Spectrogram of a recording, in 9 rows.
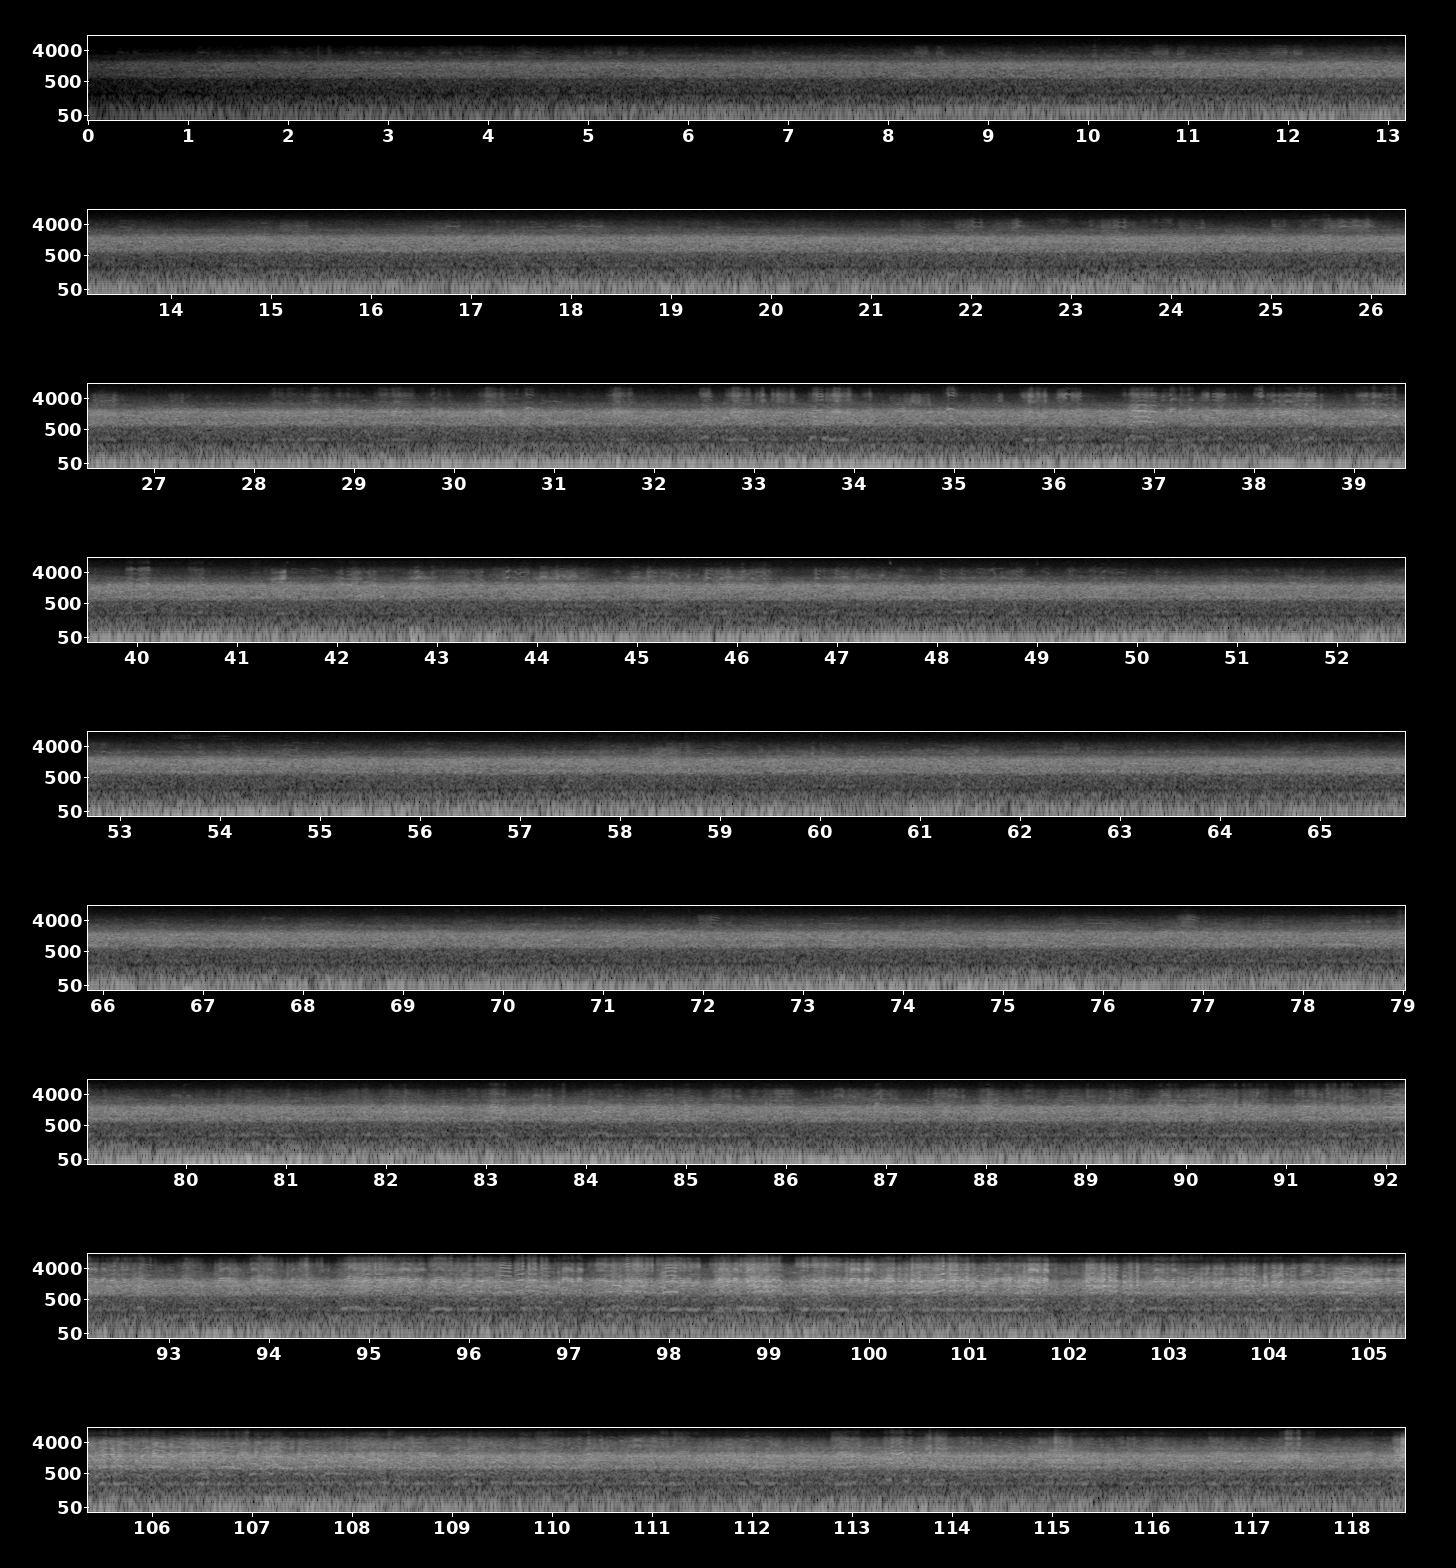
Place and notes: Gülper See, Germany - Abertausende Zugvögel
1000 zugvögel, gänse und kraniche, sammeln sich am gülper um anfang november nach süden/westen zu ziehen / thousands of cranes and geese (goose) meeting at a lake in late autumn / migliaia di gru e oche si raggruppano a un lago in autunno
